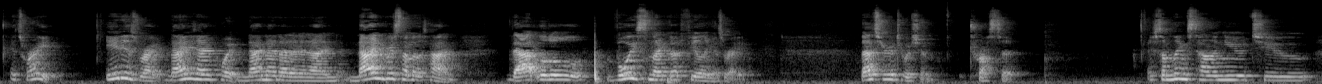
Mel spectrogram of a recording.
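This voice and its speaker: A woman's voice: mid-range voice, a bit bright. Congested, nasal woman in an echoey room. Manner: emphatic, repeats key phrases for stress. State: congested with a cold. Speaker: motivational coach. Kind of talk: motivational advice talk, casual. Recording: roomy, echoing sound.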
